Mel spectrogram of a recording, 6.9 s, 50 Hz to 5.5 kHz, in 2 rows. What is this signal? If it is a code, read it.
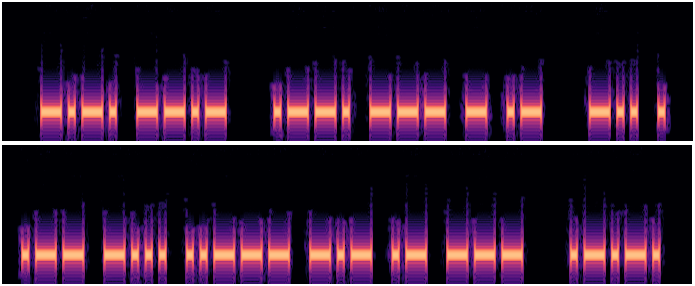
Morse code, heard as a keyed tone, about 36 wpm, 600 Hz. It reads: CQ POTA DE WB2KAO <AR>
